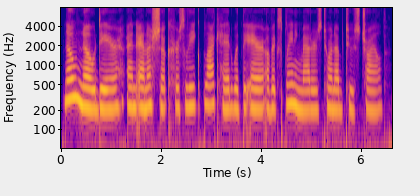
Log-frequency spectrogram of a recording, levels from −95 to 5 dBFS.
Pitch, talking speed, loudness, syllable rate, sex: 220 Hz, 180 wpm, -18 LUFS, 4.1 syllables/s, female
